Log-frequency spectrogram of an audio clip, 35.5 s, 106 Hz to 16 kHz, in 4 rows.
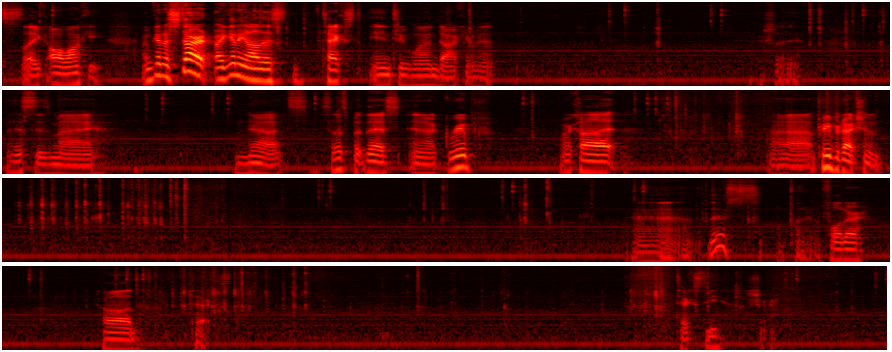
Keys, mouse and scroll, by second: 0.5 scroll, 0.5 click, 1.4 scroll, 2.5 click, 2.8-4.1 scroll, 5.1-5.6 scroll, 6.2 shift+click, 7.2 click, 8.6 shift+click, 10.5 click, 11.1 click, 11.4 shift+click, 12.0 shift+click, 13.3 shift+click, 14.1 click, 14.4 scroll, 15.3 click, 15.5 click, 16.9-19.7 typing, 17.1 middle click, 21.0 click, 22.9 shift+click, 24.2 click, 25.1 shift+click, 26.9 click, 27.9 click, 28.0 shift+click, 28.1-29.5 typing, 28.1 click, 28.2 shift+click, 30.5 v, 31.2 middle click, 31.3 middle click, 31.4 middle click, 32.3 scroll, 33.4 BackSpace, 33.8 Return, 34.6 click.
